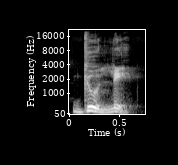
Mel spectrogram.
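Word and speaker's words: gullig: what i'm talking about the g is silent basically every time so we have gu league which means cute goo league but i'm gonna say it as ghouli and that goes for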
